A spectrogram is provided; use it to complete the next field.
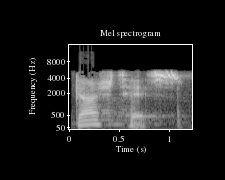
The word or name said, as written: Gasteiz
